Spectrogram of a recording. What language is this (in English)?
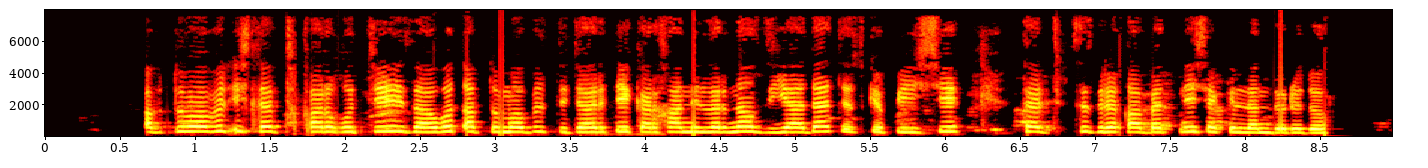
Uyghur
